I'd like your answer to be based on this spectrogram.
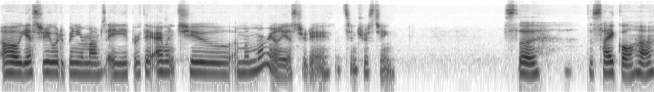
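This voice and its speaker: A woman with an American accent speaks at medium pitch and moderate pace, with fairly even intonation and big swings in loudness. Long, frequent pauses break her speech, and the sound is dry and close with no echo. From Colorado. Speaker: YouTube creator. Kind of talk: live stream chat. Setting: live stream. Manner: casual, chatty.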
